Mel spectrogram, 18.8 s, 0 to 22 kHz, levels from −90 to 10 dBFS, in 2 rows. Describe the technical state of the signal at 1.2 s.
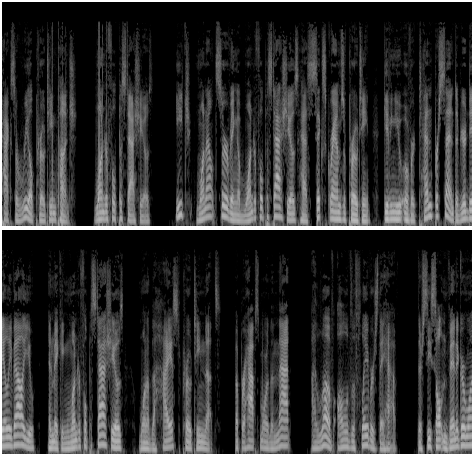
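At 1.2 s the signal is inside a burst of processor overload crackle that runs from 0.90 s to 2.08 s. The processor cannot finish each small audio buffer in time. Deadline after deadline is missed. Each miss replays a scrap of old audio with hard edges. The skips are tiny, which fits buffers of only a millisecond or two, perhaps a few dozen in all. Together they lay a gritty, tearing crackle over the speech.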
